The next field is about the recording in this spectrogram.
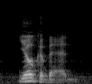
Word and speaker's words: Yocheved: Yocheved, apparently, Yocheved is the Hebrew pronunciation.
